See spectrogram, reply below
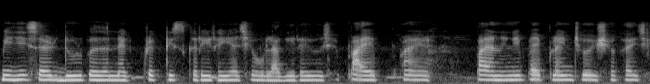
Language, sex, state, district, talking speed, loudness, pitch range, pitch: Gujarati, female, Gujarat, Valsad, 185 wpm, -18 LUFS, 200-215 Hz, 205 Hz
